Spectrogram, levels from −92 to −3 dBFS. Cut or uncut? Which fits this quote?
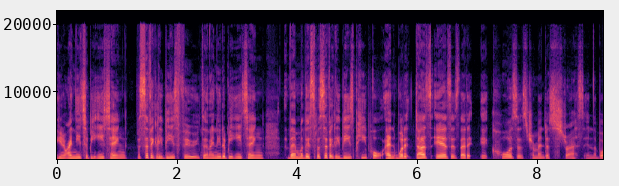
cut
